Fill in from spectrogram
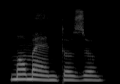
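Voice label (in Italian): "momentos", lingua sarda, fem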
